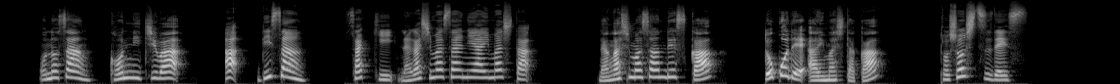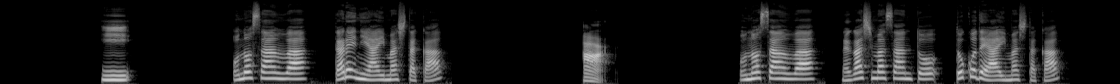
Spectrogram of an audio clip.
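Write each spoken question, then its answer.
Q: 小野さんは誰に会いましたか?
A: 長島さん

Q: 小野さんは長島さんとどこで会いましたか?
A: 図書室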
